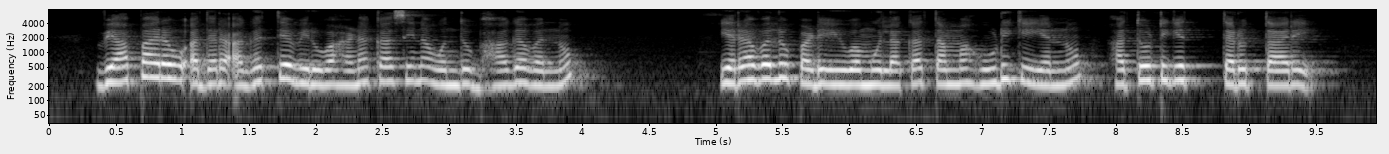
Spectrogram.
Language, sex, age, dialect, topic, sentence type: Kannada, female, 18-24, Coastal/Dakshin, banking, statement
